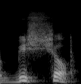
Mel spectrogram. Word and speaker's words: বিশ্ব: এই যে বিশ্ব, বিশ্ব বফলার উচ্চারণ নয় কিন্তু তালিবাস উচ্চারণ দুইবার রয়েছে, বিশ্ব।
